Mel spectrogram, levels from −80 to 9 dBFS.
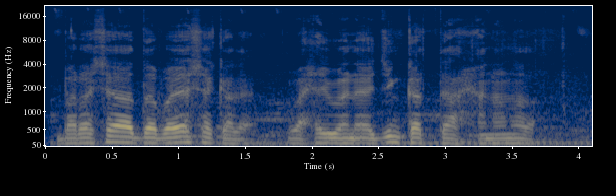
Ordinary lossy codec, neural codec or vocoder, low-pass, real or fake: none; vocoder, 44.1 kHz, 128 mel bands every 256 samples, BigVGAN v2; none; fake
